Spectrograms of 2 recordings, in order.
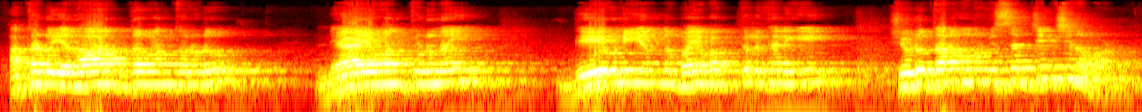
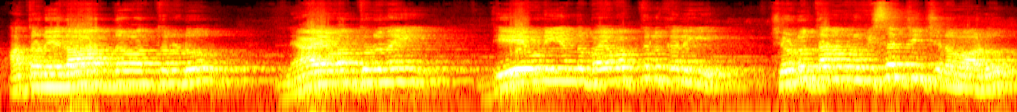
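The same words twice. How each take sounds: The two takes are said the same way.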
